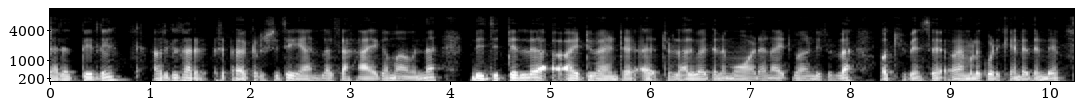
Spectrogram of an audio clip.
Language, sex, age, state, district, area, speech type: Malayalam, male, 18-30, Kerala, Kozhikode, rural, spontaneous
